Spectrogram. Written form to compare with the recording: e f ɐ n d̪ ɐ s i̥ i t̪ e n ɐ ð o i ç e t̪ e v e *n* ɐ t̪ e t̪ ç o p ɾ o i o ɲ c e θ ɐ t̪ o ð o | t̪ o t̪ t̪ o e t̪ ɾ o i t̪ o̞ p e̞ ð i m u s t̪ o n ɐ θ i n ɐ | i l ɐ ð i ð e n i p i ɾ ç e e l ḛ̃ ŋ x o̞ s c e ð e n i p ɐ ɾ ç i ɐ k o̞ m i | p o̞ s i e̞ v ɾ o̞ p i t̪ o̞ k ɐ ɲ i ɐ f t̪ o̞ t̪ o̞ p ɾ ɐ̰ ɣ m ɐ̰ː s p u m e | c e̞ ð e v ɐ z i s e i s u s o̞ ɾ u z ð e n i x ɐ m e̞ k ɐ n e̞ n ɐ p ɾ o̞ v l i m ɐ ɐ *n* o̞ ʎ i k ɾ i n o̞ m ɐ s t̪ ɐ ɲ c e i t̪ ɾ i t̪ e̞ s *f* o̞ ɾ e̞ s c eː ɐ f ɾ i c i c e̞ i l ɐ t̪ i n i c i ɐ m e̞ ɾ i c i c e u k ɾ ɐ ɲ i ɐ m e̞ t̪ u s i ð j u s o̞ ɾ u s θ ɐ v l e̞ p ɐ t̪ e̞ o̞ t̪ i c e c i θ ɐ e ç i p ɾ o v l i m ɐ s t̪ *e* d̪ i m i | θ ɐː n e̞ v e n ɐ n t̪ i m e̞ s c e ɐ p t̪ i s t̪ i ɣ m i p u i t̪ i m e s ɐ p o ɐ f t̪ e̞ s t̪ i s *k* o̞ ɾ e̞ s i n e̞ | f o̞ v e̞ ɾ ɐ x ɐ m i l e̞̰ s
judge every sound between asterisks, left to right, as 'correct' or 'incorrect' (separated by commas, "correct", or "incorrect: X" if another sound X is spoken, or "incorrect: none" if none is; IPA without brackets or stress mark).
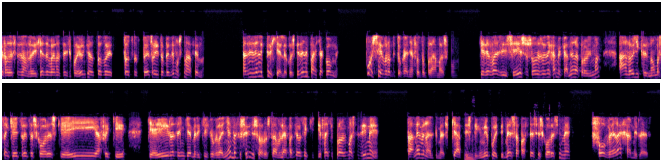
correct, correct, incorrect: x, incorrect: i, incorrect: x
